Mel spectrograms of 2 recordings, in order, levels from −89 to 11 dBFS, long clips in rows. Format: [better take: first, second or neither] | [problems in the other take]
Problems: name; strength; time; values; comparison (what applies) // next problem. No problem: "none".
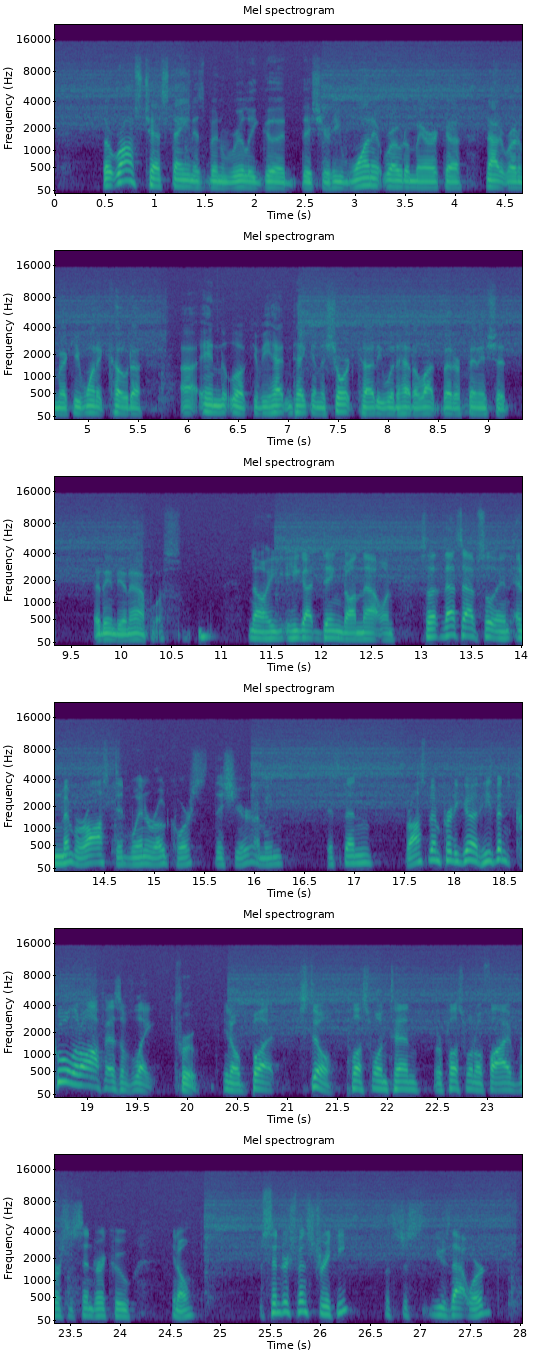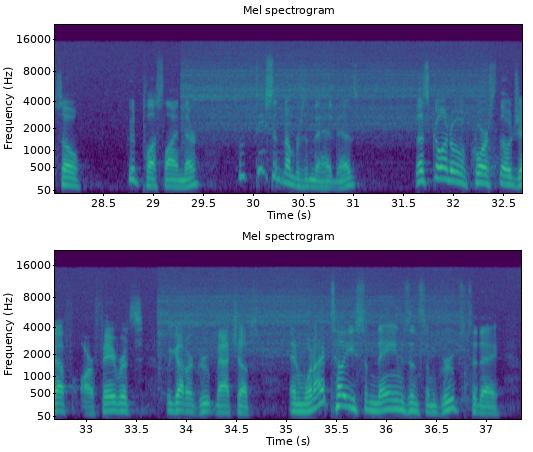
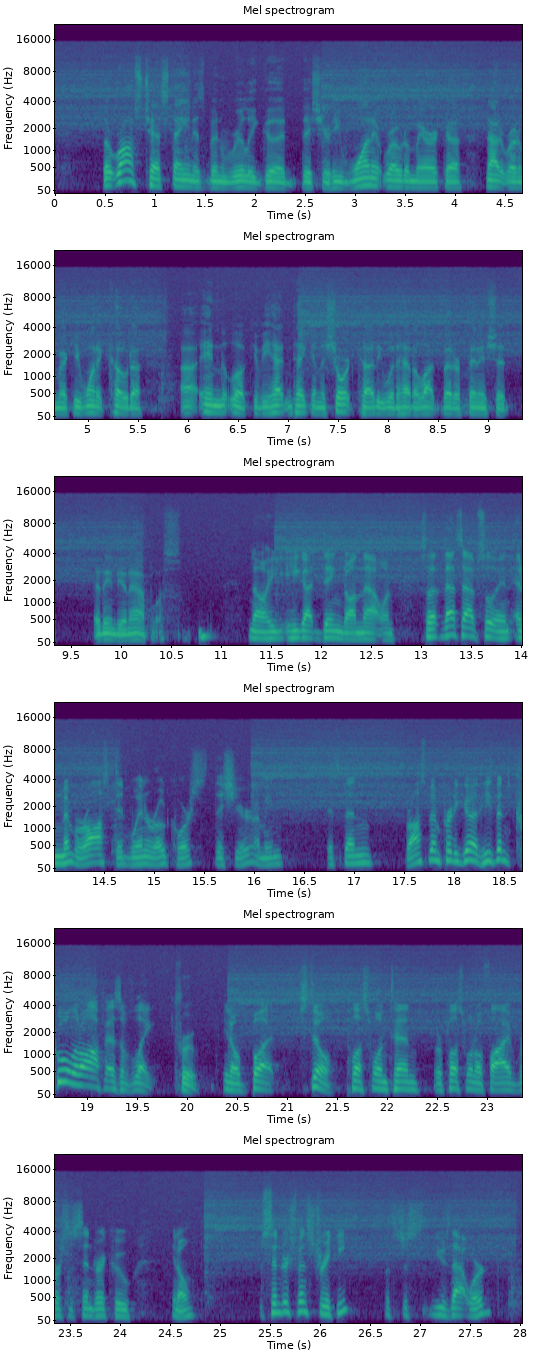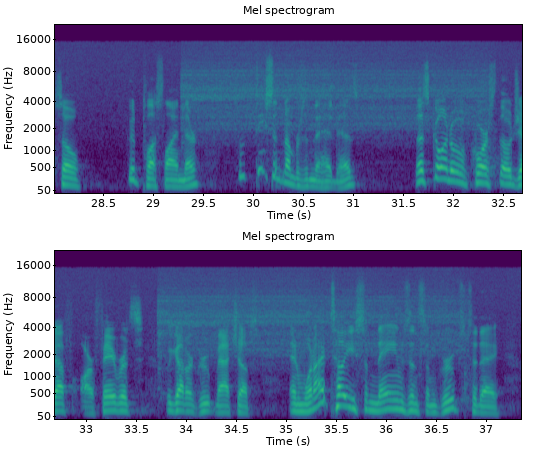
neither | hiss; loud; throughout; 9 dB below the speech; the same in both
